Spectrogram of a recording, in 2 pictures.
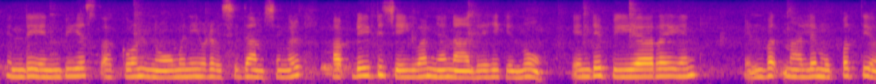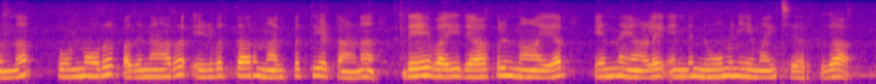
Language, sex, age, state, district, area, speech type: Malayalam, female, 30-45, Kerala, Kottayam, urban, read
